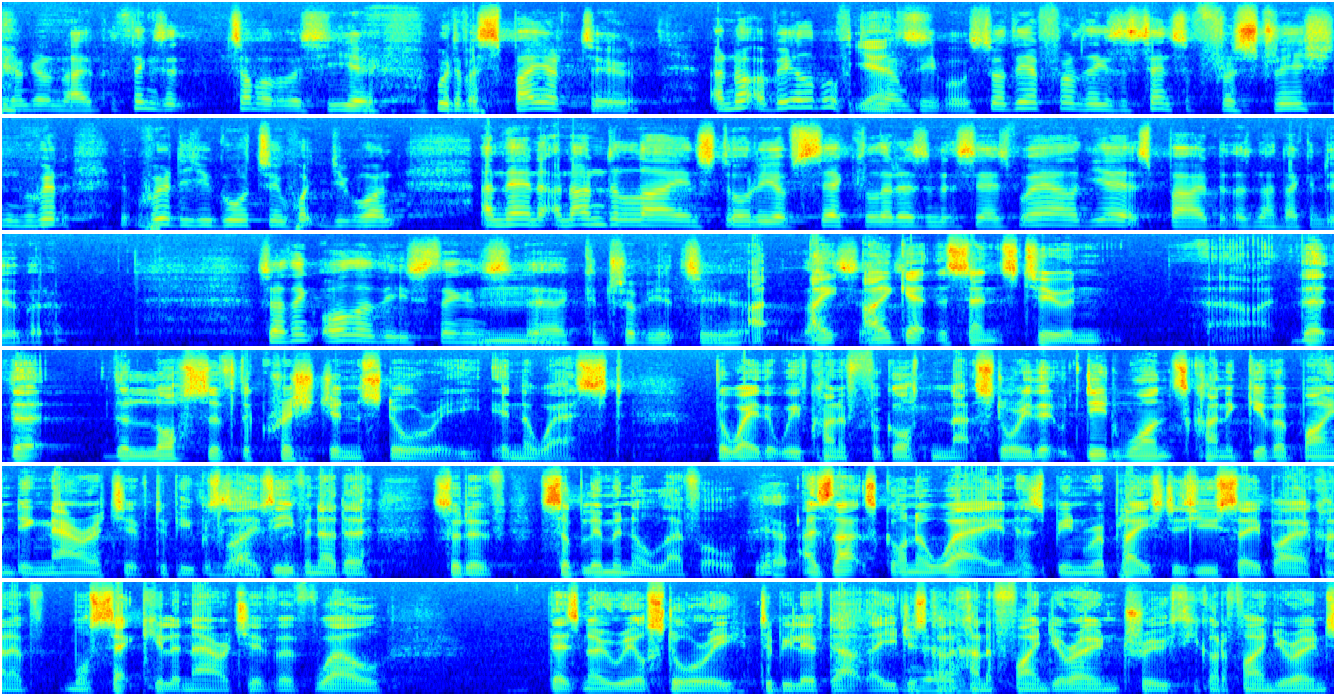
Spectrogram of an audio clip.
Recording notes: Recorded live at Spring Harvest. This interview was recorded live.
